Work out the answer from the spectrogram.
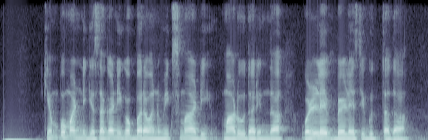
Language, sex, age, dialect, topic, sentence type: Kannada, male, 31-35, Coastal/Dakshin, agriculture, question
